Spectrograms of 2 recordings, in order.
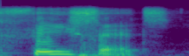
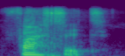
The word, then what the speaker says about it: facet: And then the word is not facet, because we can see face in it, F-A-C-E, but it is facet, facet.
